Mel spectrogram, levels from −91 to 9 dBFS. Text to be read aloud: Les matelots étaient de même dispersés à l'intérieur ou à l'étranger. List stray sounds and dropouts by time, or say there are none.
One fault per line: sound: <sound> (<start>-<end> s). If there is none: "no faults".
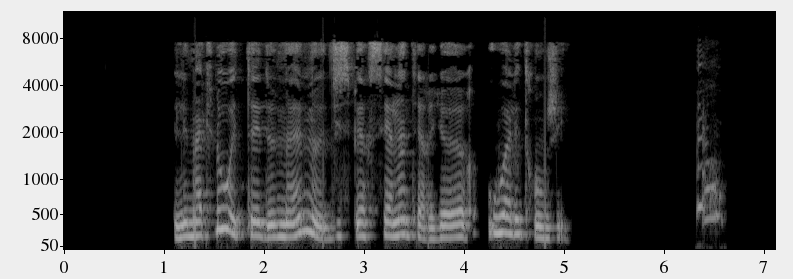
sound: bark (6.3-6.6 s)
